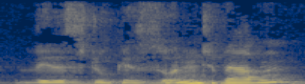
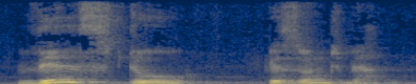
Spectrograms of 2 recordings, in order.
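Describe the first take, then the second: First: A real, open question that rises on "werden"; rising question. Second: A probing "Willst du", as if doubting the will; stress on WILLST. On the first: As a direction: ask "Willst du gesund werden?" with the tune climbing on "werden". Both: Shown as a demonstration. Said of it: "Sie hören ja den Unterschied".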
